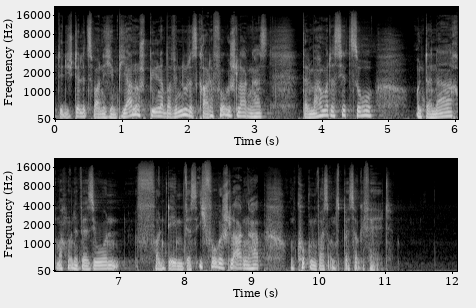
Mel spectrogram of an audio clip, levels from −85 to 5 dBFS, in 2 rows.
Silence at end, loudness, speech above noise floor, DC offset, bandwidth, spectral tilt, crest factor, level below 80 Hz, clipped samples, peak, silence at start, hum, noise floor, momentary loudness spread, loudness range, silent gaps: 1 s; -18 LUFS; 35 dB; under 0.1%; 18.5 kHz; -6 dB/octave; 14 dB; -40 dBFS; under 0.1%; -4 dBFS; 0 s; none; -53 dBFS; 13 LU; 2 LU; none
